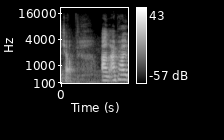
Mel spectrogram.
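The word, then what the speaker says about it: choux: it yeah they're seed c-h-o-u-x that's what it is a show um I'm probably pronouncing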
